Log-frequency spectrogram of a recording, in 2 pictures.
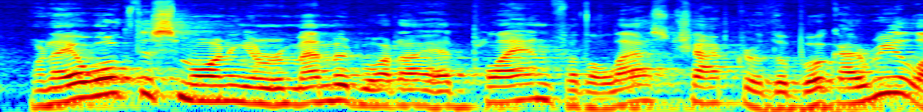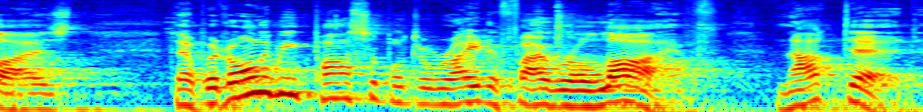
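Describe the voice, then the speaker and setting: A man talks with a fairly high pitch and very wide pitch swings. Noticeable background noise runs behind him. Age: 80s+. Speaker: comedian. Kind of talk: reading aloud from his book.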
